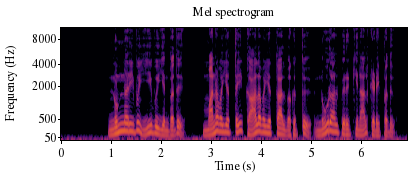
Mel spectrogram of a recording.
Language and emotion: Tamil, neutral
